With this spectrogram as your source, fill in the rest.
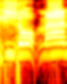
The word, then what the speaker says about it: Shortman: Hey, short man. Hey, short man. But yeah, well, I mean, but it's pronounced Shortman. So it's kind of it's Arnold Shortman.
